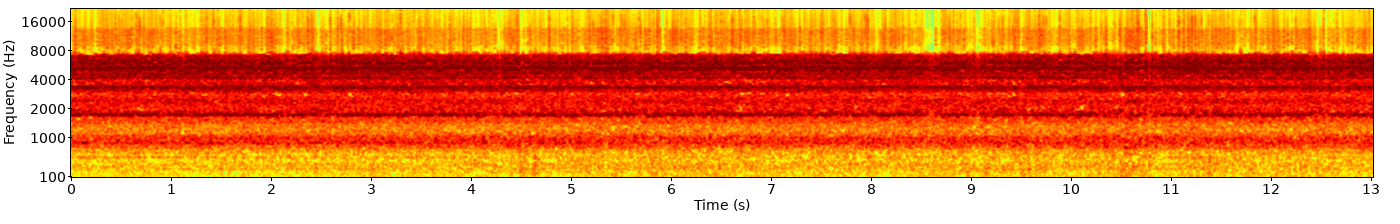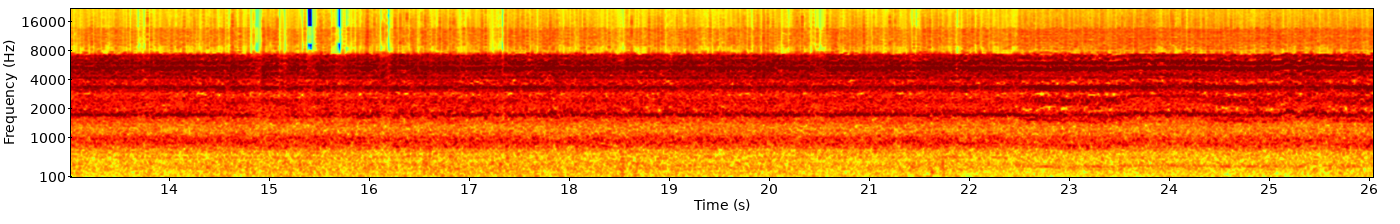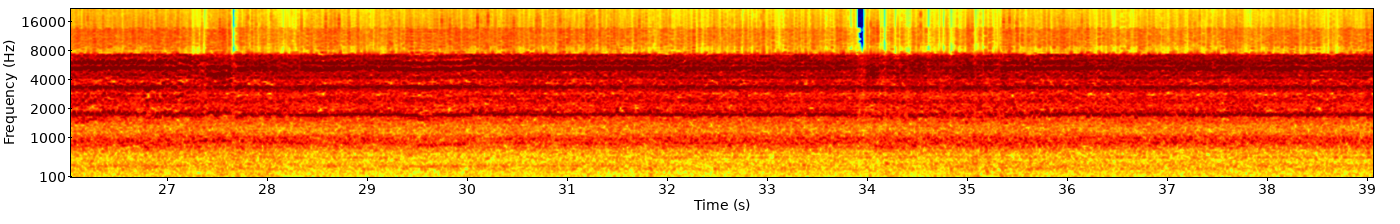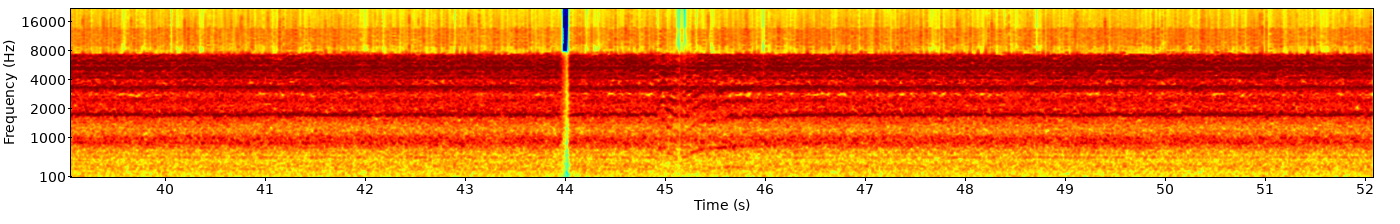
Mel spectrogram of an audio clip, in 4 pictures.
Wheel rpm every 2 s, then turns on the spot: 230, 230, 230, 230, 230, 230, 230, 230, 230, 240, 230, 230, 220, 220, 230, 230, 230, 230, 240, 230, 230, 230, 210, 210, 230, 230.
none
